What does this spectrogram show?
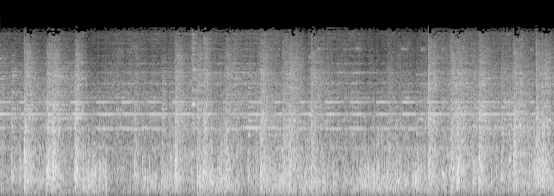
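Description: Freight train cars rolling past, their wheels clacking over rail joints in an uneven rhythm, with a faint steady high-pitched whine underneath.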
